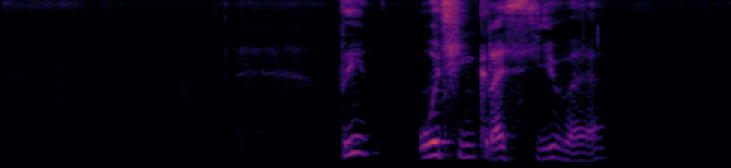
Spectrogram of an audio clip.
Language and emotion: Russian, positive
